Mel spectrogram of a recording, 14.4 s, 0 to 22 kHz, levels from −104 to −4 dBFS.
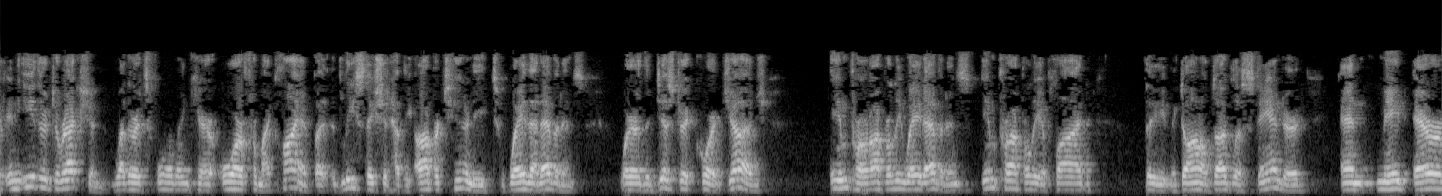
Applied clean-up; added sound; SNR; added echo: none; none; none; none.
